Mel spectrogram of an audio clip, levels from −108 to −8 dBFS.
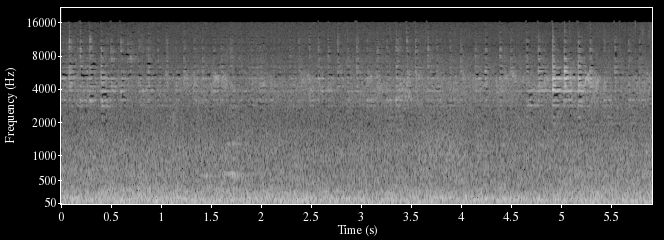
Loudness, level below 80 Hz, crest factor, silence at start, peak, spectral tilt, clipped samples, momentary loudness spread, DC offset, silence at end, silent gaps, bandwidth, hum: -34 LUFS; -44 dBFS; 22 dB; 0 s; -14 dBFS; -3.5 dB/octave; under 0.1%; 7 LU; under 0.1%; 0 s; none; 17 kHz; none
